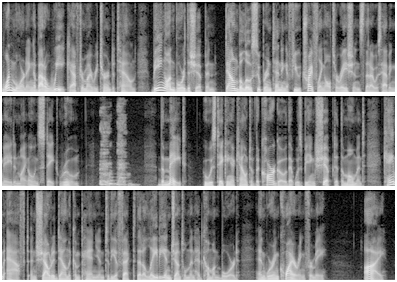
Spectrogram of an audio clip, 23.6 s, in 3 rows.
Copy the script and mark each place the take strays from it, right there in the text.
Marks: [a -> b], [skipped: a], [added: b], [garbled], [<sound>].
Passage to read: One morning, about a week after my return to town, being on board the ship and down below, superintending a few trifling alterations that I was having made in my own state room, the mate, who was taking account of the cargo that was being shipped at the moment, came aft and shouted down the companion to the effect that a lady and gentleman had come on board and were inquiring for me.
One morning, about a week after my return to town, being on board the ship and down below, superintending a few trifling alterations that I was having made in my own state room, [cough] the mate, who was taking account of the cargo that was being shipped at the moment, came aft and shouted down the companion to the effect that a lady and gentleman had come on board and were inquiring for me. [added: I]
